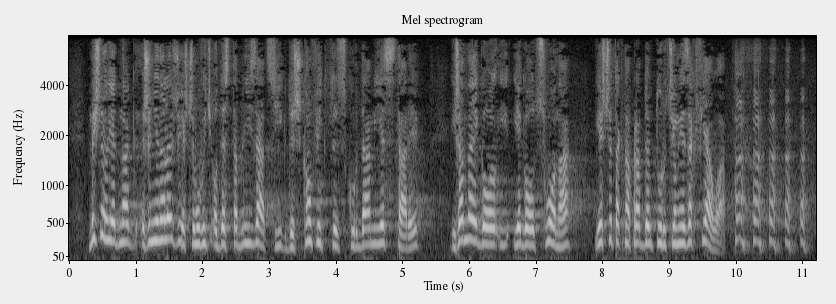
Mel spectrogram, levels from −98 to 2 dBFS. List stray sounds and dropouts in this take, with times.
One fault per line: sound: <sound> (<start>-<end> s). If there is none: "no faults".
sound: laugh (9.9-11.2 s)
